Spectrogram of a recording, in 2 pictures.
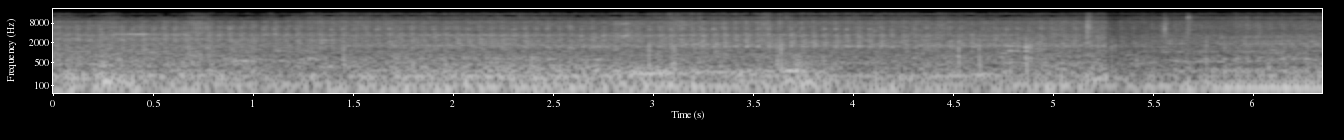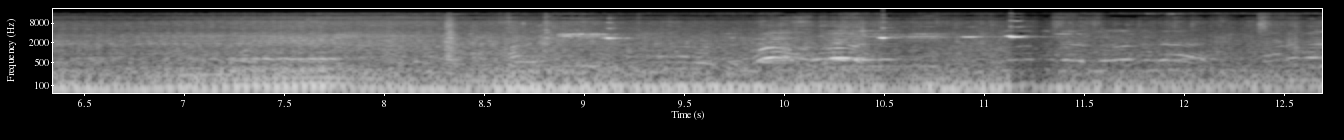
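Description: Low, steady rumble of motor vehicle engines running, with people's voices calling out near the end.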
